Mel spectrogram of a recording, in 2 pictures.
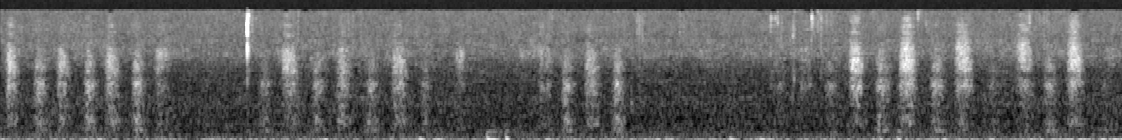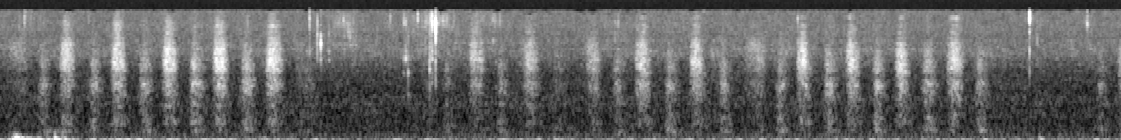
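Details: Pet dog named Epo in a close ASMR recording, breathing heard as soft, rapid pants with faint clicking mouth noises, a brief louder puff near the middle, quiet indoor background.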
